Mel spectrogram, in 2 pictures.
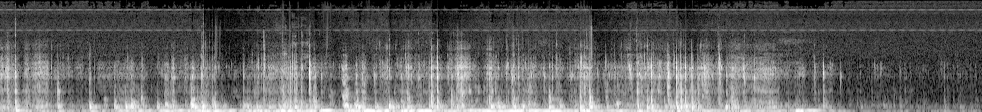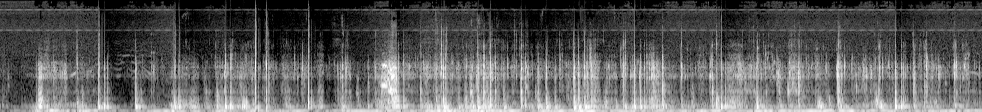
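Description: Water splashing and slapping close up against a paddleboard, in short uneven strokes over a steady low rumble. It dies down for a couple of seconds about halfway through.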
